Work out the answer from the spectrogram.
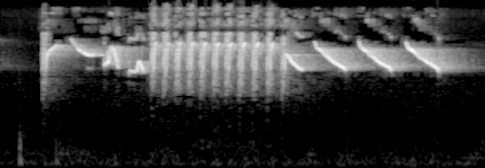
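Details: Ruby-cheeked sunbird on a hand without a cage, opening with a rising whistle and a rapid rattling trill, then four clear high whistles that slide down in pitch.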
